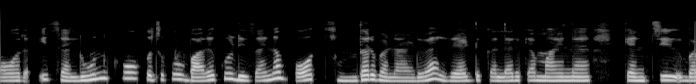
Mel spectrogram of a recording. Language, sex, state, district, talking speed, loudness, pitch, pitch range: Marwari, female, Rajasthan, Nagaur, 155 wpm, -17 LUFS, 185 Hz, 175-220 Hz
